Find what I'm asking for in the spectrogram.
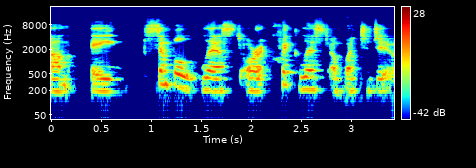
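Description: This woman has a fairly high, slightly breathy voice, and its pitch varies in an ordinary way. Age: 50s. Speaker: health coach. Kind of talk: interview.

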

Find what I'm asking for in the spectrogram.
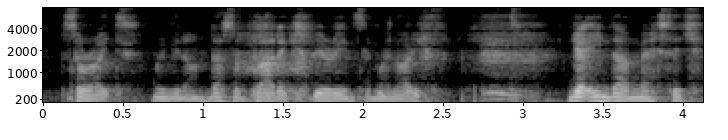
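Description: Somewhat breathy, a man talks in an animated tone. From Italy, Sikh family. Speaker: comedian guest. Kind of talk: casual chat.

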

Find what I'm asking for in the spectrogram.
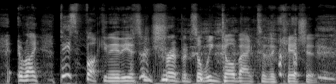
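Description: Speaking very fast, a man lets his pitch swing very widely up and down. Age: 20s. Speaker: podcast host. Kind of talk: casual chat.

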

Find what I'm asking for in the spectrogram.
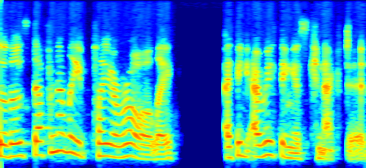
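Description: The sound is close and dry, free of echo. It carries a woman's voice with an American accent. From US Northeast (tri-state area). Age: 20s. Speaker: guest with type 1 diabetes. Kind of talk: casual interview.

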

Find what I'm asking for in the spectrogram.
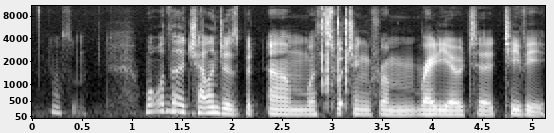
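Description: On a very clean recording with a silent background and a dry, close sound with no echo, a man speaks in an ordinary speaking voice at medium pitch with ordinary pitch variation. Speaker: podcast host. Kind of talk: casual interview chat.

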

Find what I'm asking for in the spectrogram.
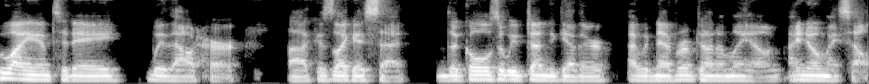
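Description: Over a quiet background, a man with an American accent speaks at a fairly quick pace in a monotone, flat way. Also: fairly low pitch for a man. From Houston, Texas. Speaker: financial advisor. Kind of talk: casual interview.

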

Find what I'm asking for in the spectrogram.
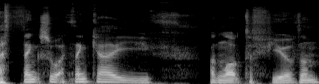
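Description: A man with a Scottish accent uses ordinary pitch variation in a very clean recording with a silent background. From Scotland. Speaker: streamer. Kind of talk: casual chat.

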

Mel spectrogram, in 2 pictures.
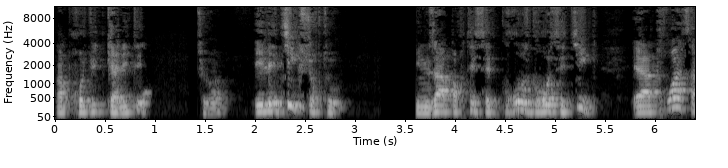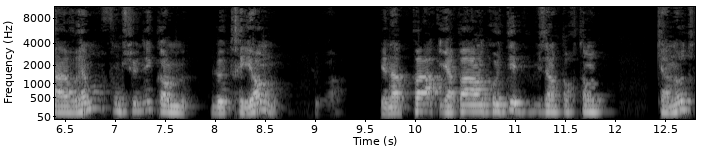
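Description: A somewhat breathy man speaks at a moderate pace and a fairly high pitch, with ordinary pitch variation. His speech has long, frequent pauses and big swings in loudness. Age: 30s. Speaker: food company co-founder. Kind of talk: casual chat. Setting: in person, Phuket, Thailand.

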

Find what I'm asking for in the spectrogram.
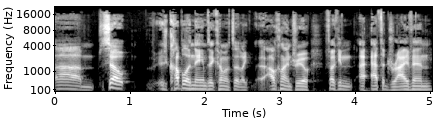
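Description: With a plain, everyday voice, a man talks at a fairly quick pace, medium pitch and ordinary pitch variation. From US Midwest, Chicago. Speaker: podcast co-host. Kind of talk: casual chat.

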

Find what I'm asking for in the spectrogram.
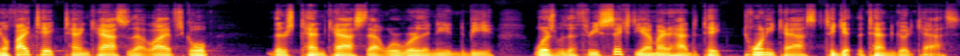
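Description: A man with a Wisconsin accent at a moderate pace and medium pitch, in a very clean recording with a silent background and a dry, close sound with no echo. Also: fairly even intonation. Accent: Upper Midwest (Wisconsin). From northern Wisconsin. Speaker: professional bass angler. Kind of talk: interview.

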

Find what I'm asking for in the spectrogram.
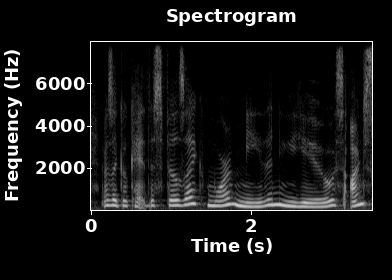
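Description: A woman talks at a moderate pace with a fairly high pitch. Her intonation is lively. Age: 20s. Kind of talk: casual solo podcast talk. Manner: casual, many fillers.

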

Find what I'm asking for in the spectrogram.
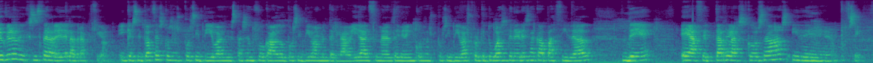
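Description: A woman's fairly high, monotone, flat voice at a fairly quick pace, with audible room echo and noticeable background noise. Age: 20s. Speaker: podcast co-host. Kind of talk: casual chat.

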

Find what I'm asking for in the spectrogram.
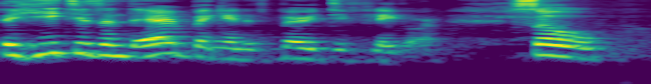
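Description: A woman at a medium pitch and fairly quick pace, ordinary pitch variation, noticeable background noise behind her. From Cameroon. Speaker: founder of a spice company. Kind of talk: casual interview conversation.

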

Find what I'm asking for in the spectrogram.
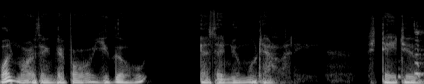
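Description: A man puts on a character voice, very deep and low, delivering it in a dramatic tone at a moderate pace. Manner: dramatic, announcer-like.

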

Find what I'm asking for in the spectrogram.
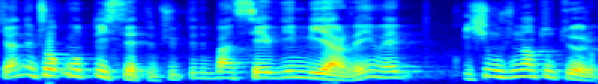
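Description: A man with vocal fry and a dark, mellow tone at a very fast pace. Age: 40s. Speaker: motorsport official and race commentator. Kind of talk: casual interview. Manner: talkative.

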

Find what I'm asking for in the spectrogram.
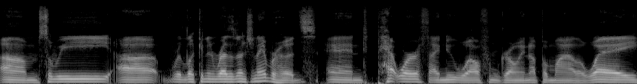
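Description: Pitched fairly low, a man speaks in an unremarkable speaking voice with fairly even intonation. He keeps a moderate pace with hardly any pauses. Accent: American. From Washington, DC (Mount Pleasant). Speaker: restaurant owner. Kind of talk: interview. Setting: radio studio.

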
